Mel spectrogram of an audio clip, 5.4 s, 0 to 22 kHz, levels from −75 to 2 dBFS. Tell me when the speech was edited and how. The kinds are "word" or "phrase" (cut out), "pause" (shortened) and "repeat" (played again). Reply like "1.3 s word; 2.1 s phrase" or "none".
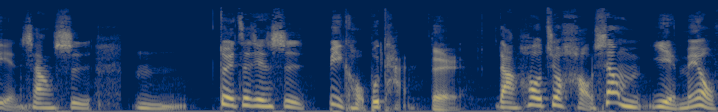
0.9 s pause; 2.4 s pause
